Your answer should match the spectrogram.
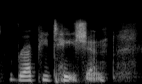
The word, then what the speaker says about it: reputation: Reputation. And you'll notice that I'm trying to get in on both. There we go. So rep you, it's like the word you.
